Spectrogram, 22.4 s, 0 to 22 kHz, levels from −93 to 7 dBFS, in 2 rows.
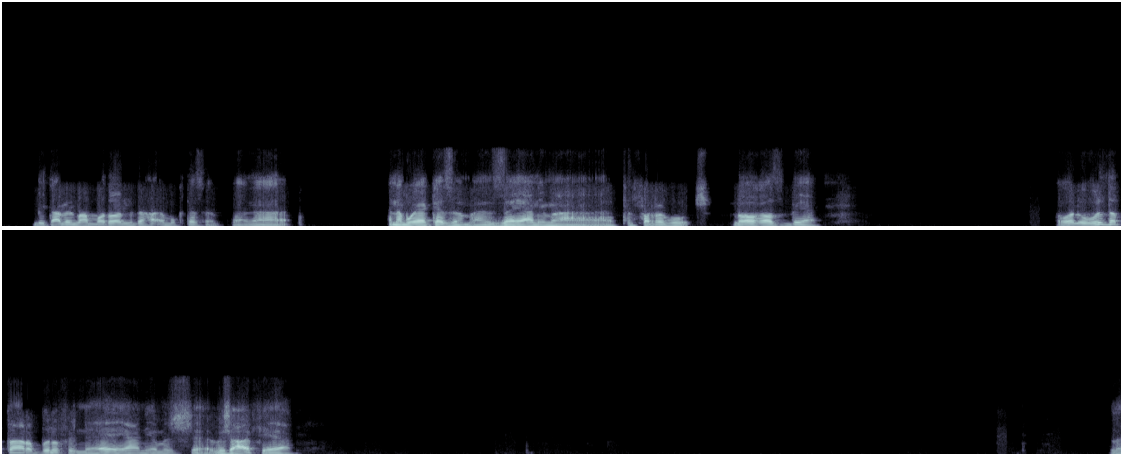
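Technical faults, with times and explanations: No technical faults can be heard in this speech.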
